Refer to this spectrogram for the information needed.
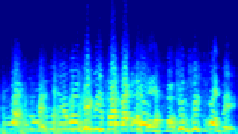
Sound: speaking french

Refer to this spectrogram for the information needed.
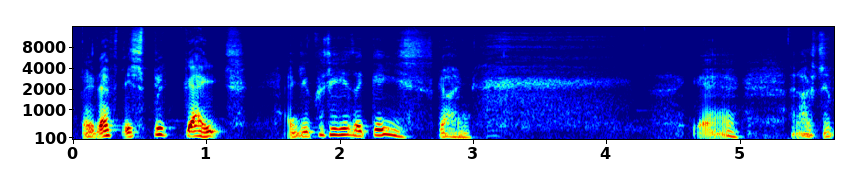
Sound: hissing

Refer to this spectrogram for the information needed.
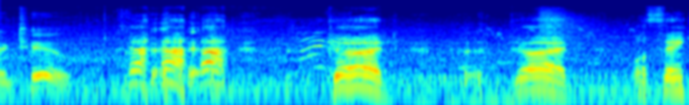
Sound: laughs

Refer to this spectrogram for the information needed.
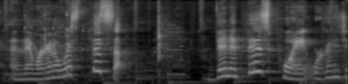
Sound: spoon tapping

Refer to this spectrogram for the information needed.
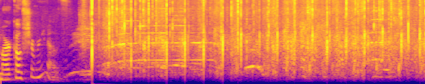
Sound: crowd cheering and clapping

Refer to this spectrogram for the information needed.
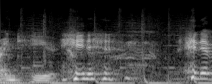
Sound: giggles

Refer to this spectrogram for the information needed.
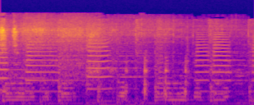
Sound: amused idiot laughing

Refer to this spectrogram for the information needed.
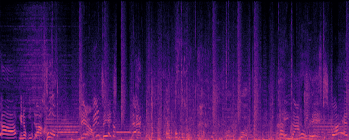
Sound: beep; beep

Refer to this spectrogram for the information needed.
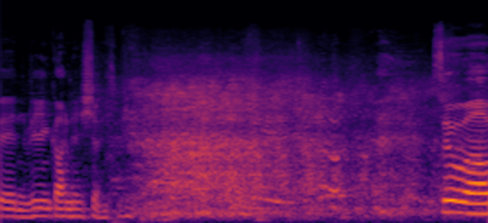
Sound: audience laughs

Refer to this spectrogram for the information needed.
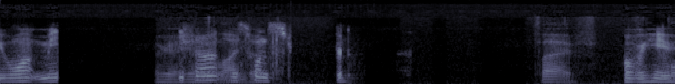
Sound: cuts out

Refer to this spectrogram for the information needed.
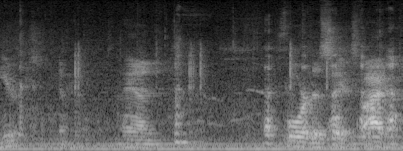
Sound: laughter

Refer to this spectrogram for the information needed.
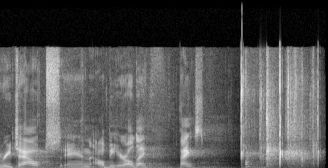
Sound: applause

